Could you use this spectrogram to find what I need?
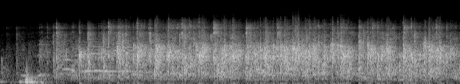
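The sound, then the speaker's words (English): Loud crowd applause at a stag night show as the compere is welcomed onto the floor. The clapping is dense and sustained and stays at full level throughout. “I would like you, before we start, to put your hands together and welcome out on the floor your compere for tonight, Mr. John Cassidy.”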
